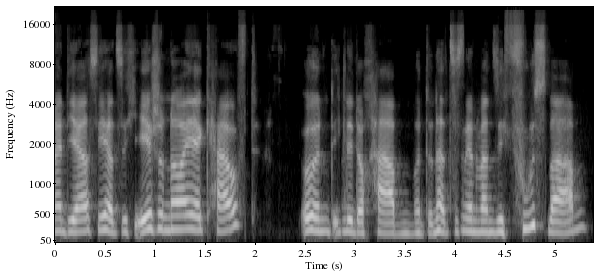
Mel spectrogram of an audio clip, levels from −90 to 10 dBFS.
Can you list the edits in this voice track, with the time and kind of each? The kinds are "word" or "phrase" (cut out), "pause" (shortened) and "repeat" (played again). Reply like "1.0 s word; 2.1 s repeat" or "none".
2.9 s word; 4.1 s phrase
